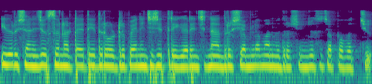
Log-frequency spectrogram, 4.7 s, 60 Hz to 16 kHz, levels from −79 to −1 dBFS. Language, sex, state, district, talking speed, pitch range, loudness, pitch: Telugu, female, Andhra Pradesh, Anantapur, 195 wpm, 195-205 Hz, -12 LUFS, 200 Hz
